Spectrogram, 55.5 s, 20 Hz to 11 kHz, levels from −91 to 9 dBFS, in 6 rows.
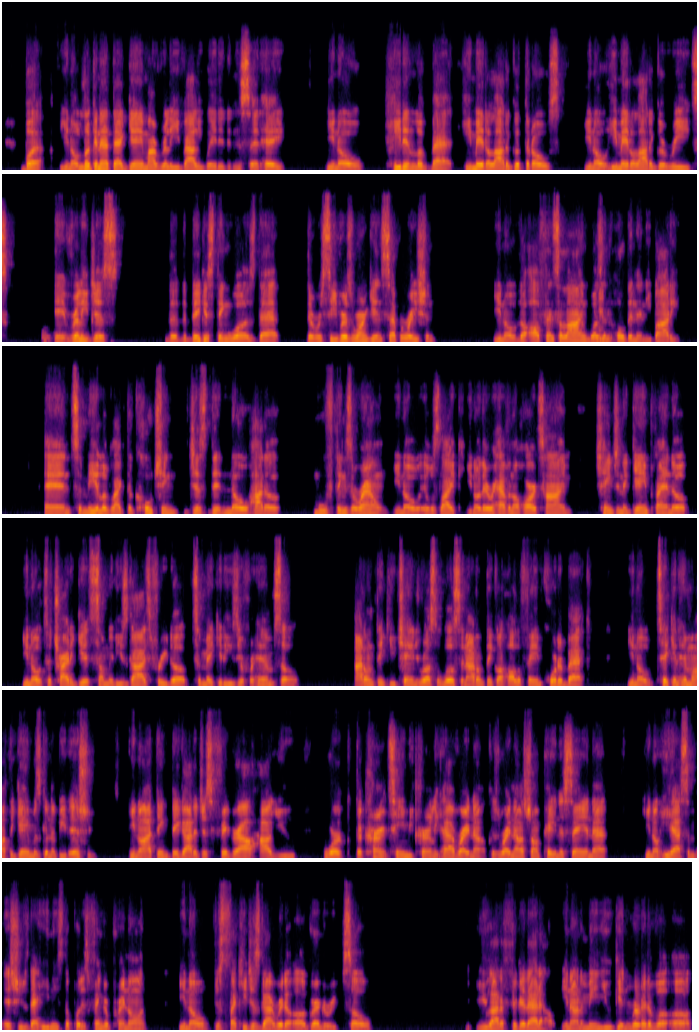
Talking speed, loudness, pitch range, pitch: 225 wpm, -23 LUFS, 90-110 Hz, 95 Hz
